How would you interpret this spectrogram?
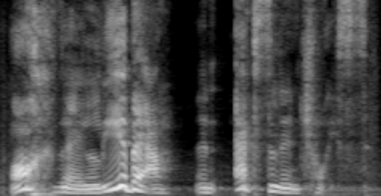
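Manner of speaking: put-on hearty German accent, burst out then settle; German scholar greets young visitors in a German accent; thick German accent. A narrator's reading. Gutenberg greets the teammates warmly, thick German accent. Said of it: "said a man with a thick German accent".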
